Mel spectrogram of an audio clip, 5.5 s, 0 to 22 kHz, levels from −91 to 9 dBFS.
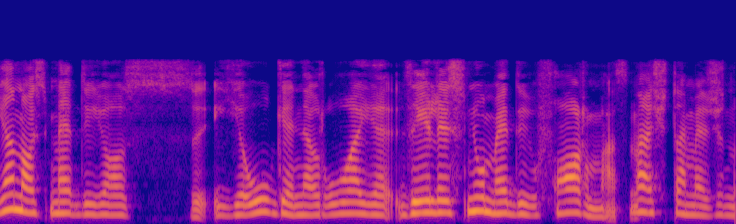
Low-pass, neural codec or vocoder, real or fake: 7.2 kHz; codec, 16 kHz, 4 kbps, X-Codec, WavLM features, trained on Multilingual LibriSpeech; fake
